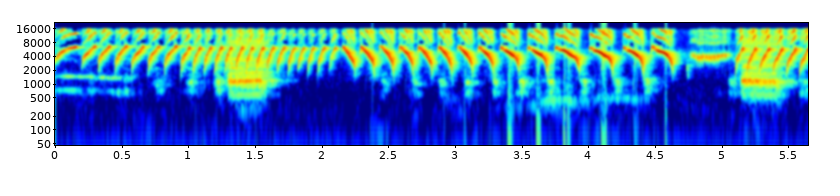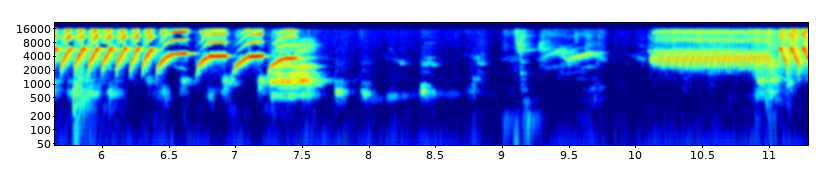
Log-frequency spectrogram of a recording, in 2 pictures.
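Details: Canary song used to prompt other canaries into singing: fast rolling trills of sharp downward-sweeping notes, broken by short pauses, then near silence before a steady high buzzy note returns at the end.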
